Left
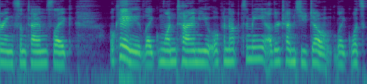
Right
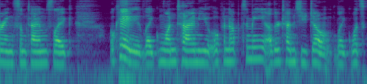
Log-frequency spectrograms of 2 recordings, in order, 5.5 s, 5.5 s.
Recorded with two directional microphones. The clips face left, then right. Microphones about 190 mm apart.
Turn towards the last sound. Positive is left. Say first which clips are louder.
# left 5 dB
turn(degrees=30)  # may be behind; listen again after turning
